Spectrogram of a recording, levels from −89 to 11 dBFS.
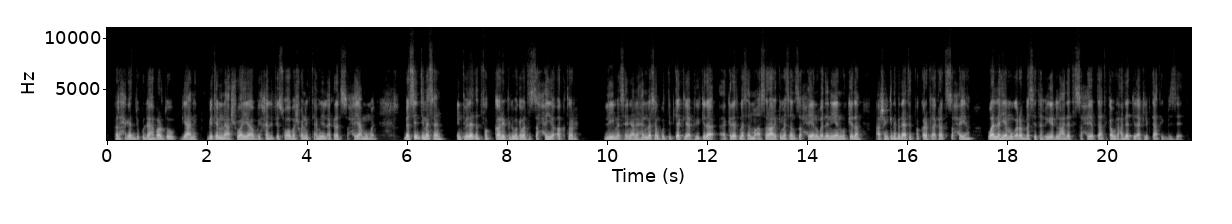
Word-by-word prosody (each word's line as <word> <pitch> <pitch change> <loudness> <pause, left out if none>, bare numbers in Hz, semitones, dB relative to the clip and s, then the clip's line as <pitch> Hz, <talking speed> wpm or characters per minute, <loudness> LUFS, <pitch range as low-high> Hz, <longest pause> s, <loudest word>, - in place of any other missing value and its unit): فالحاجات 110 +4 -1
دي 100 -1 -5
كُلّها 100 -2 -1
برضه 105 -2 0
يعني 85 -1 +1 0.2
بتمنع 100 -5 +2
شوية، 105 +5 +2
وبيخلّي 85 -3 -4
في - - -4
صعوبة - - 0
شوية 95 - -4
إنِّك 95 -2 -3
تعملي 100 +2 -1
الأكلات 100 +1 -1
الصحية 100 -1 -3
عمومًا، 85 -6 -2 0.6
بس 105 - +4
أنتِ 205 0 +5
مثلًا، 145 -2 +2 0.3
أنتِ 95 +1 -3
بدأتِ 175 - +6
تفكّري 160 -5 +1
في 140 - -9
الوجبات 90 -1 +1
الصحية 135 -3 -2
أكتر، 125 +1 -3 0.5
ليه 100 0 +2
مثلًا؟ 85 - -3
يعني 85 +1 +1
هل 110 +7 -2
مثلًا 120 +1 +2
كنتِ 175 -1 -6
بتاكلي 125 -9 0
قبل - - -4
كده - - +2
أكلات 105 +2 -1
مثلًا 100 -2 0
مأثّرة 110 +4 0
عليكِ 110 -1 +2
مثلًا 100 -2 0
صحّيًا 105 +3 +1
وبدنيًا 100 +3 +2
وكده، 125 - -1 0.3
علشان 105 -1 -2
كده - - -2
بدأتِ - - +2
تفكّري - - -1
في - - -16
الأكلات - - -1
الصحية؟ 175 +6 -3 0.3
والَّا 160 -3 +8
هي 140 0 +4
مجرّد 105 -2 +2
بس 120 - -1
تغيير 100 +6 -2
العادات 100 -1 -2
الصحيّة 100 -1 -4
بتاعتِك 90 0 -5
أو 90 -1 +3
عادات 110 0 0
الأكل - - -2
بتاعتِك - - -6
بالذات؟ 70 -1 -12
105 Hz, 175 wpm, -24 LUFS, 95-120 Hz, 0.6 s, والَّا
